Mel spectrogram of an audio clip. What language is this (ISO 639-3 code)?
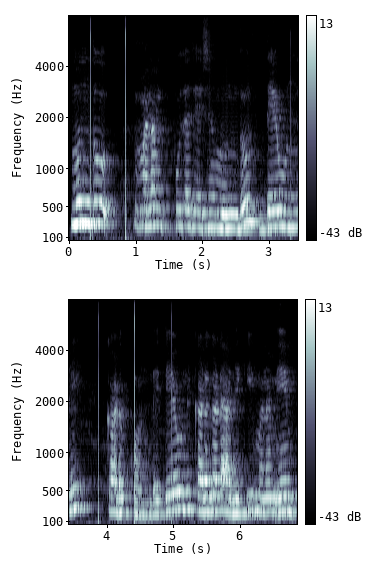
tel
